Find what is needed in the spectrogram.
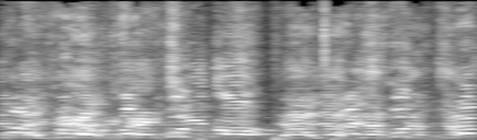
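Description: Speech only: indistinct men's voices talking.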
